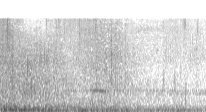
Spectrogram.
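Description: An explosive Confringo spell is cast in a video game, a dense, continuous rumbling blast that roars steadily for a few seconds with no voices over it.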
